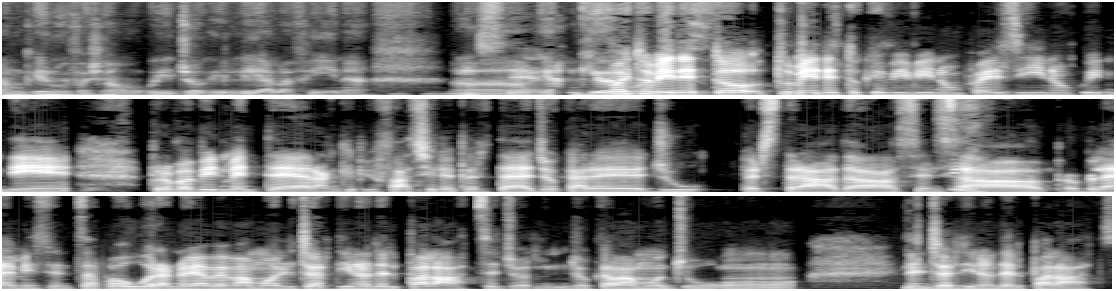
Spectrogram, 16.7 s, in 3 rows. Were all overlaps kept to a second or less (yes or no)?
no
